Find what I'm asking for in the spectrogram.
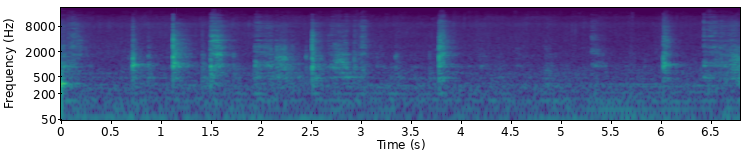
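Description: Tondli (ivy gourd) sabji stirred in a pan, a spoon scraping and clinking against the metal in irregular strokes over a faint sizzle, close up with no talking.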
